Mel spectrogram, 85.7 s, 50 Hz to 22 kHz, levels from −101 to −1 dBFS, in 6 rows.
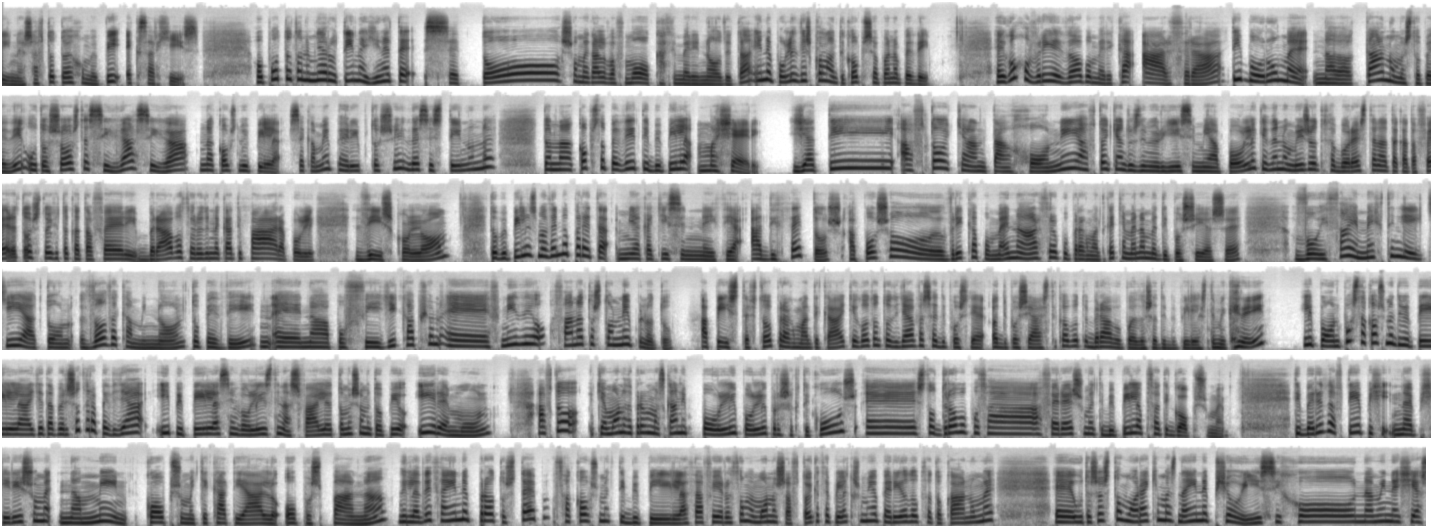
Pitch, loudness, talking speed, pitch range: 245 Hz, -15 LUFS, 170 wpm, 205-290 Hz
